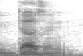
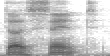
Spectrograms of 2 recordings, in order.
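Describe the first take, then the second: First: The final T is dropped, sounding like dozen. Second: The final T sound is clearly pronounced. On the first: "we all say doesn't ... it sounds like saying dozen" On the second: "I'm pretty sure it's like doesn't"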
